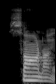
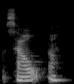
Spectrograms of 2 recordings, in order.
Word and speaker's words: sauna: It's not sauna, it's sauna.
